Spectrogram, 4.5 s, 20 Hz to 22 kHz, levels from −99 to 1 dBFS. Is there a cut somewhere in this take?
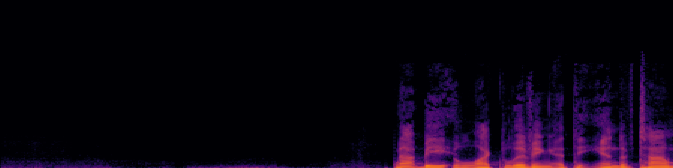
yes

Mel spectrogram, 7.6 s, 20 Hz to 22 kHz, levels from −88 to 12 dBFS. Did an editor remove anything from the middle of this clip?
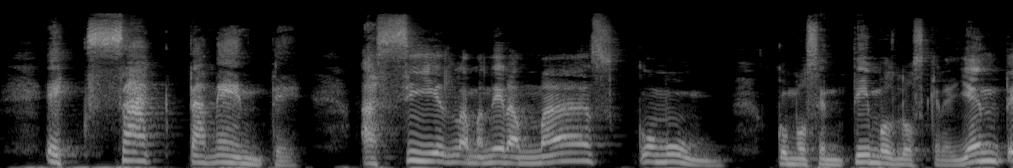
no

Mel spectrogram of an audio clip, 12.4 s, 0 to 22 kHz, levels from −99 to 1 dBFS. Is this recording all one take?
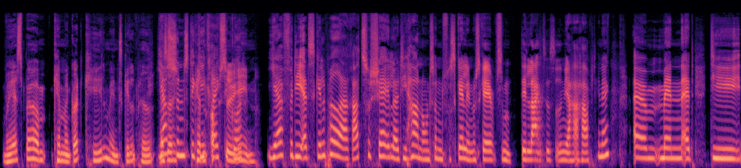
yes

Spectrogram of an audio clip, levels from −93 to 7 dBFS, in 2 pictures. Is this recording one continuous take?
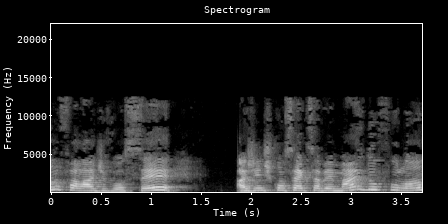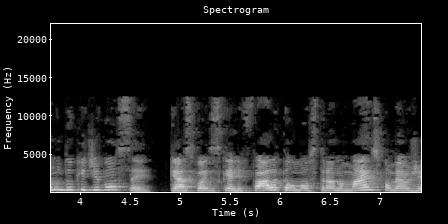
no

